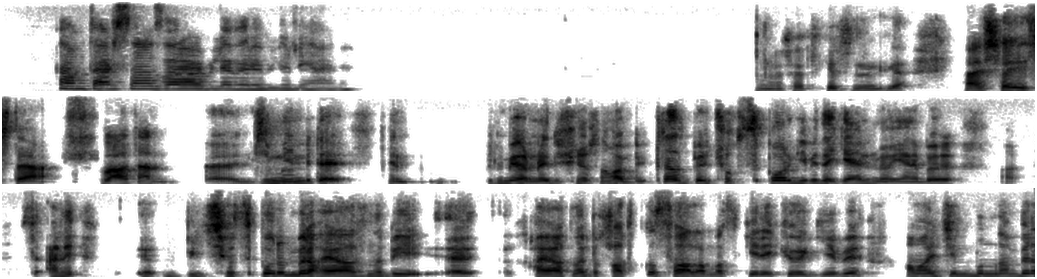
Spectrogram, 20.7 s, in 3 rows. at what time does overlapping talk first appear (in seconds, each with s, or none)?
none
